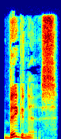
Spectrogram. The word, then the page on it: bigness: British English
